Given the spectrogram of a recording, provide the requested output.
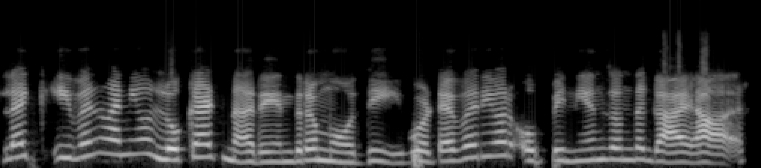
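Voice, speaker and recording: A woman's voice: a little high, lively intonation, normal speed, no room sound. A young woman chatting casually, filling her talk with "like" and "you know" as she leads the questions. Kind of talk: casual chat. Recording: dull lo-fi sound.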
